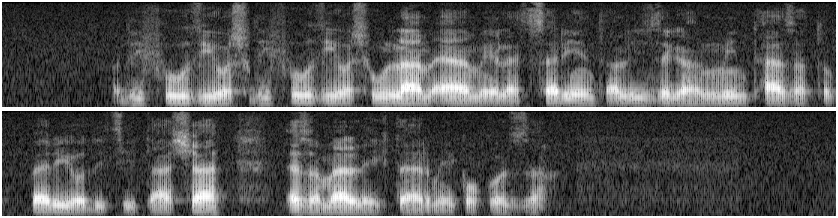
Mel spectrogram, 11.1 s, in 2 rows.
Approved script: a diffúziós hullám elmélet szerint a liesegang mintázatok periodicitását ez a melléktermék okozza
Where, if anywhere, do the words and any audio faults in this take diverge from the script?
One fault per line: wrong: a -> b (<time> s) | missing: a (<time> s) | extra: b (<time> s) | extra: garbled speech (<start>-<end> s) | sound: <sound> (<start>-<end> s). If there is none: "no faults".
extra: diffúziós (1.6 s)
